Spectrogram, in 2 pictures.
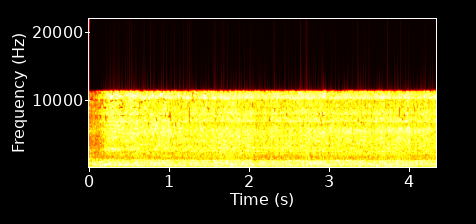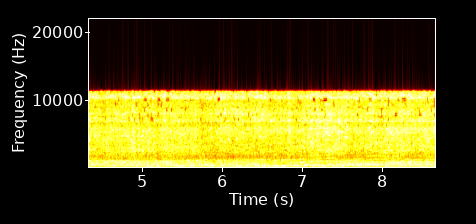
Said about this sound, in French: Exemple, avec un son emblématique, c'est le départ de chaque Grand Prix. Les voitures arrivent sur les grilles de départ.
